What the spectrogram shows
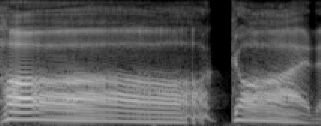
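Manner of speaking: very loud heavy sigh. Retelling a friend's reply to a request: imitating a heavy sigh. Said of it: "Like the hardest sigh I ever heard".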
